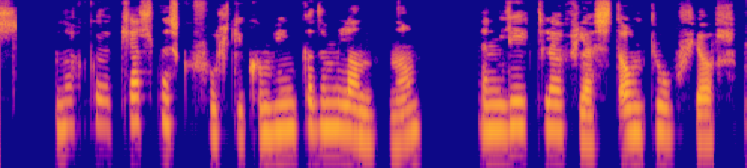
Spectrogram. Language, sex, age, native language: Icelandic, female, 30-39, Icelandic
